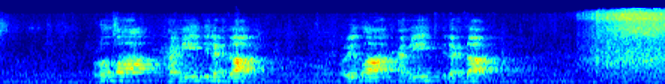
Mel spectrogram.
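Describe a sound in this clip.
A man announces clearly into a microphone.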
